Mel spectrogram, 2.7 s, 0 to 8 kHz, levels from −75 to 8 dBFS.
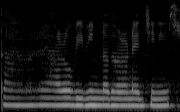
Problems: background sounds at intervals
